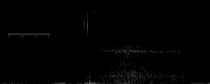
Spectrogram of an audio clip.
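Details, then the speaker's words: PlayStation 5 powering on after repair: the light returns to blue, then three short high beeps come in quick succession followed by a soft click and quiet hum, a normal successful boot. "You see how it's gone back to a blue light now and then it should go to a white light and we should hear those lovely three beeps. The three beeps of success."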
